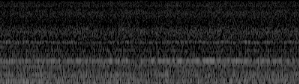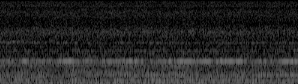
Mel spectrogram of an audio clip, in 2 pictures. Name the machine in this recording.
slide rail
